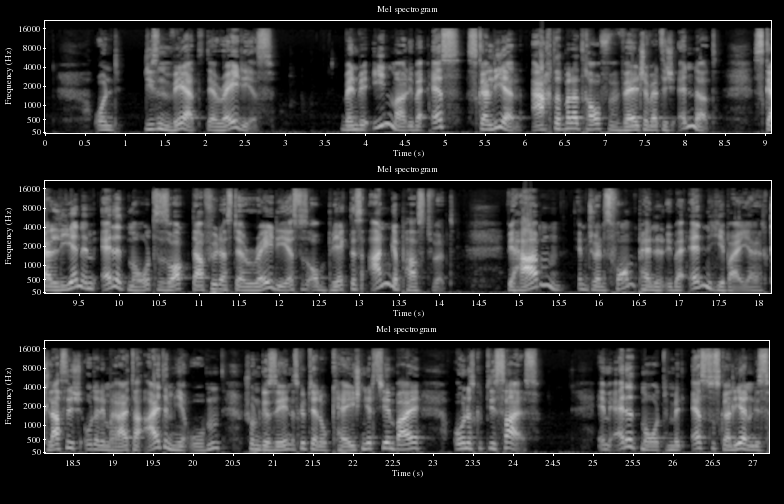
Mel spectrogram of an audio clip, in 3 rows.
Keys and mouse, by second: 3.1 ctrl+z, 9.8 click, 9.8 middle click, 9.8 right click, 12.5-15.7 middle drag, 17.1 n, 19.2-25.7 middle drag, 19.2-27.2 right drag, 26.3 s.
